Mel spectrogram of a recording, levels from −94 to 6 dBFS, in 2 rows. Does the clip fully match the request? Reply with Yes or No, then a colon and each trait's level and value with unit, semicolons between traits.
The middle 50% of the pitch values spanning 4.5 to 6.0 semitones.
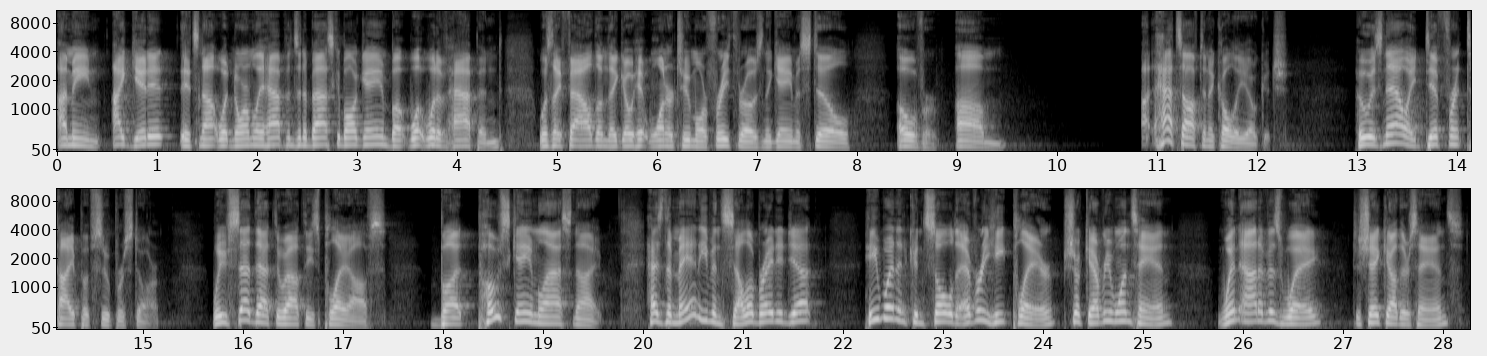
No: average, 3.8 semitones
